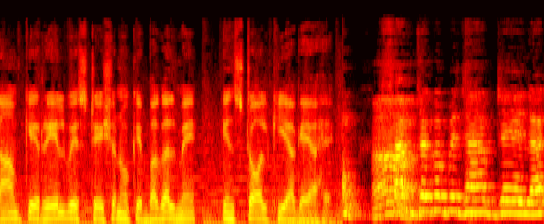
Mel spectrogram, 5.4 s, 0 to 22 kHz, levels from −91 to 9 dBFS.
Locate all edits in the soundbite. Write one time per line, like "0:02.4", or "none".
0:03.4

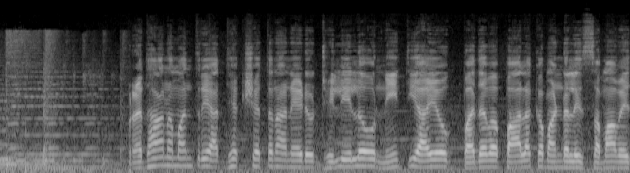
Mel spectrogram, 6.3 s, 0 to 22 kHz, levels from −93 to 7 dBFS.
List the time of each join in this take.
0:01.2

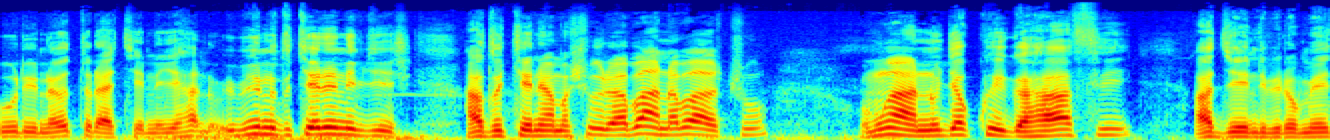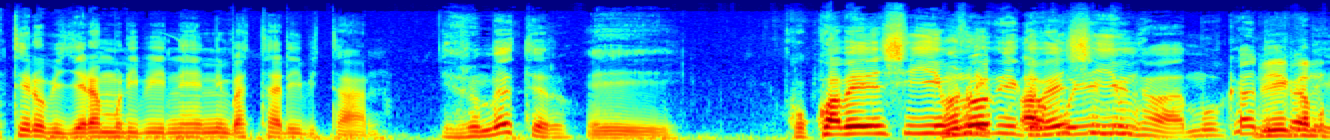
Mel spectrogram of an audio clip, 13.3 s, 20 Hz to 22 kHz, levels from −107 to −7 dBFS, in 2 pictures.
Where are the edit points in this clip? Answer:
none

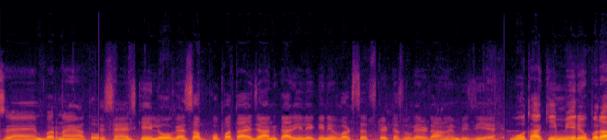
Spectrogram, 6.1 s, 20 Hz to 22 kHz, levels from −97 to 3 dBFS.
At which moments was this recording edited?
0:01.0
0:05.0

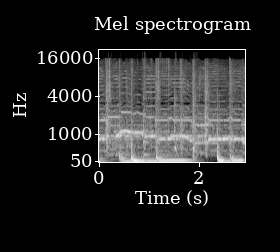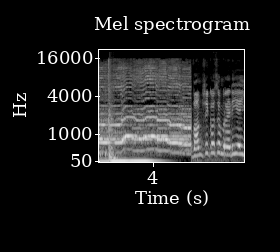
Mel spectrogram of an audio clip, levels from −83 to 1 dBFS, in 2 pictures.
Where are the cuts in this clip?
0:04.8

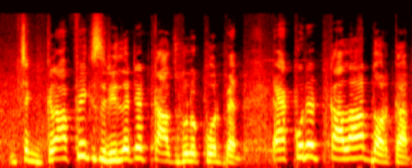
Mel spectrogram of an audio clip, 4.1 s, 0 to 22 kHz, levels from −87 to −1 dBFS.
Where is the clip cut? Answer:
none

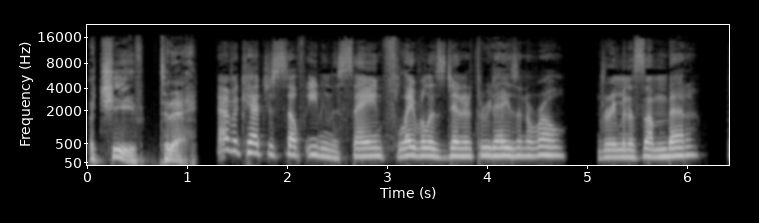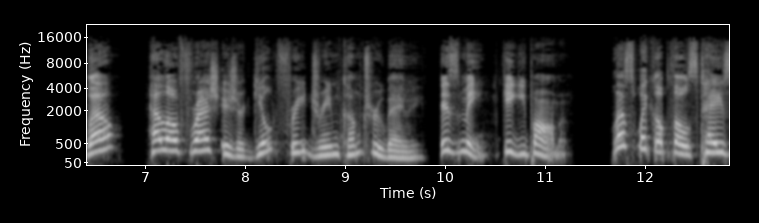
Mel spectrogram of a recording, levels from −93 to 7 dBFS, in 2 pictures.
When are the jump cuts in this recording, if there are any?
0:01.1

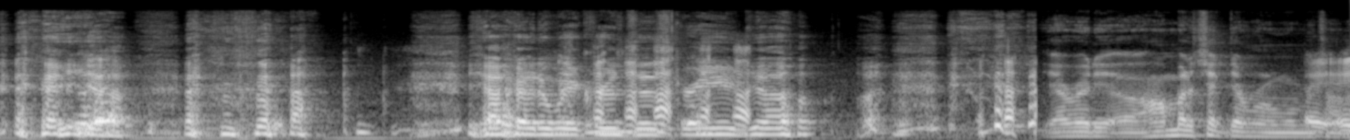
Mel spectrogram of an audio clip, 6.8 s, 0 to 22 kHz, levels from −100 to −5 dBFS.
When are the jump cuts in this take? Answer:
0:05.2

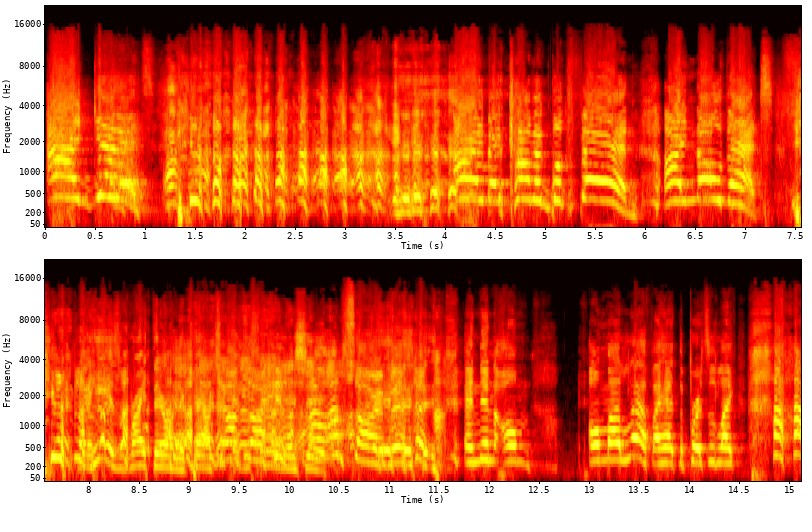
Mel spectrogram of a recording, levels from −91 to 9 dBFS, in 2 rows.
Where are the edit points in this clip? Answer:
0:11.6

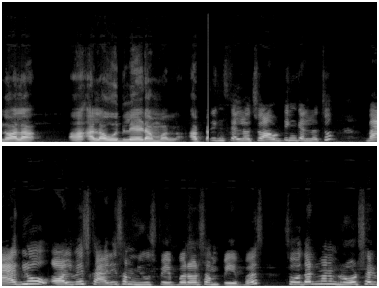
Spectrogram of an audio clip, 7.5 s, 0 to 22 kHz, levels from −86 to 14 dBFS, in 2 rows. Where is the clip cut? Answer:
0:02.0

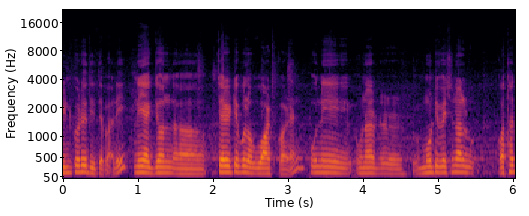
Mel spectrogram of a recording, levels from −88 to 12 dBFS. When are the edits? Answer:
0:01.0
0:01.9
0:03.3
0:04.6

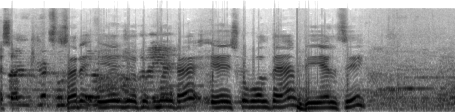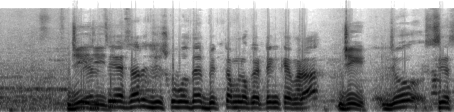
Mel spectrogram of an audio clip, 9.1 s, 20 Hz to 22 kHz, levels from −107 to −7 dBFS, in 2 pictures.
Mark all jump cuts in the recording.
none

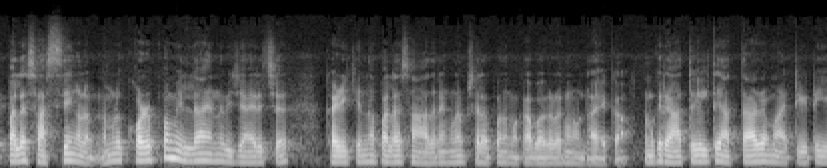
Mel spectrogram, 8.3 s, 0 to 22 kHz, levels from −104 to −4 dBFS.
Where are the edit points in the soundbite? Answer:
0:06.3

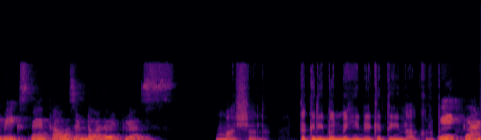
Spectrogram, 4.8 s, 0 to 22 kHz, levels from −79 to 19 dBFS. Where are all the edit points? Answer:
0:02.8

